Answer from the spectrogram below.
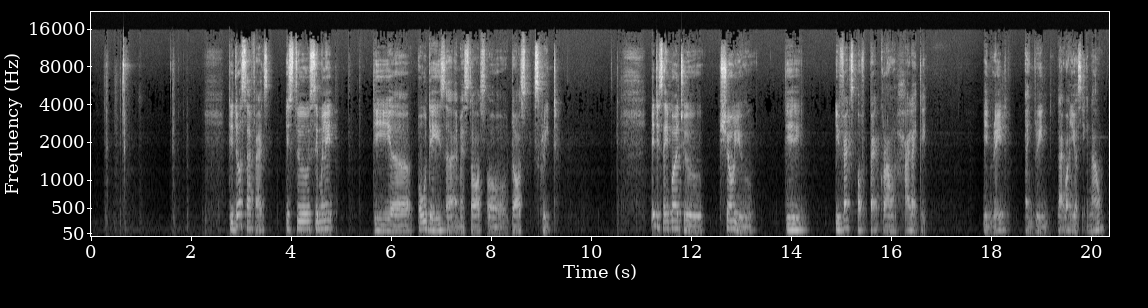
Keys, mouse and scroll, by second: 0.0-1.7 typing.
